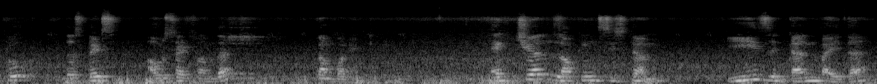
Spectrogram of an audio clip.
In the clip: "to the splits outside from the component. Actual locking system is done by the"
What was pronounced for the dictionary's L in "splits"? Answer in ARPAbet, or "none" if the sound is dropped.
none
